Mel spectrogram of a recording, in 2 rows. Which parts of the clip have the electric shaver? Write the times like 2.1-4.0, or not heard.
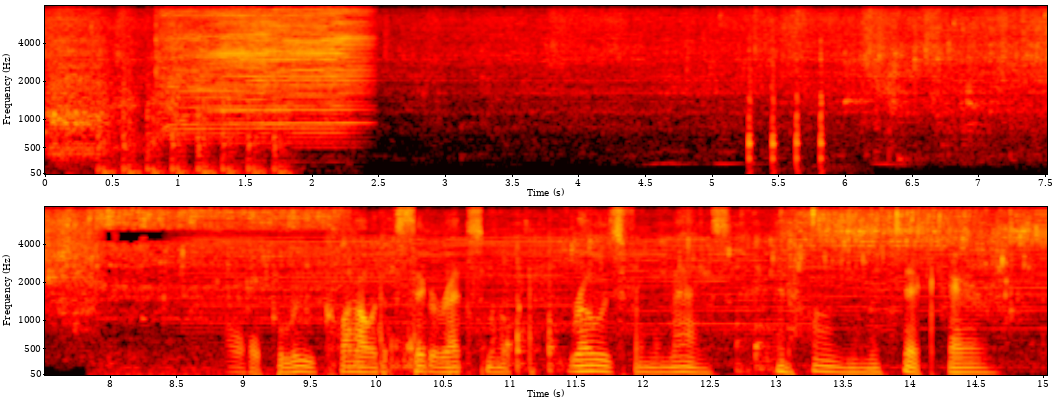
0.0-2.5, 8.4-14.9.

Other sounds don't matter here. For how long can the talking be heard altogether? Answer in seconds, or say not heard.
6 s.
